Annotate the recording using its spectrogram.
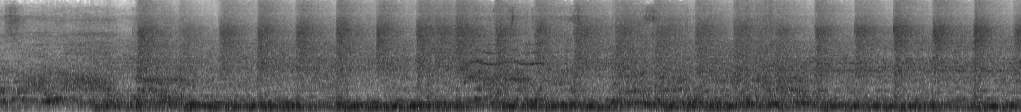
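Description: Live heavy rock band playing loud: distorted guitars, drum kit with regular cymbal hits about twice a second, and shouted vocals. The full band comes in hard about two seconds in.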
